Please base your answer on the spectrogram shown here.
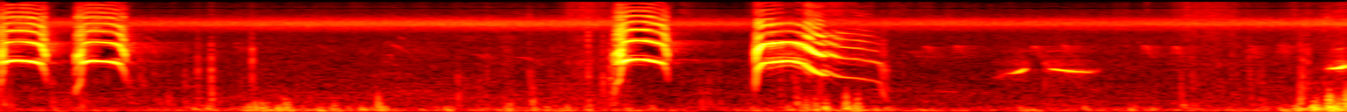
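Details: Talking Indian ringneck parakeet: two rapid harsh squawks, then two more spaced about a second apart, the last one longer and falling, followed by a few soft short chirps against quiet background rustle.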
